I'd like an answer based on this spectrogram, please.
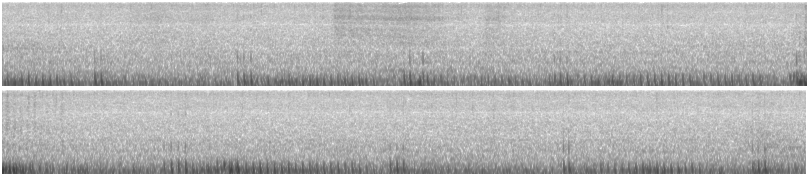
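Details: Old calico cat getting head strokes at bedtime, purring in a low, even rumble that rises and falls with each breath, with soft stroking rustles and a brief louder thump near the middle.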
